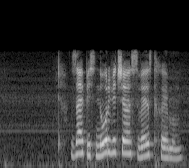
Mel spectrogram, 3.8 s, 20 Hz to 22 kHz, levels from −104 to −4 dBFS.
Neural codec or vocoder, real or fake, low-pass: none; real; 7.2 kHz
